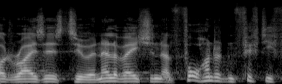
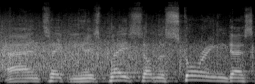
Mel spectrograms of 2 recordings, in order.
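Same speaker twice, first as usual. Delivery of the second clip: raised, upbeat announcer voice to introduce the panel; announcer intro; 4 semitones higher than usual. Acted. Host welcoming the panel to the audience, bright announcer read. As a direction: present the teams like a game show host.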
